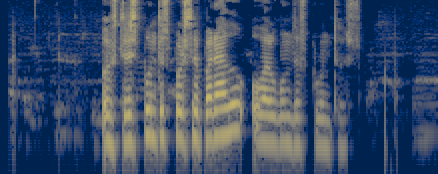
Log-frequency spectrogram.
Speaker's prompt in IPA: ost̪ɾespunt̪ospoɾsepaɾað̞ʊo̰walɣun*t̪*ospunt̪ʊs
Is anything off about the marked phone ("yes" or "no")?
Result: yes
